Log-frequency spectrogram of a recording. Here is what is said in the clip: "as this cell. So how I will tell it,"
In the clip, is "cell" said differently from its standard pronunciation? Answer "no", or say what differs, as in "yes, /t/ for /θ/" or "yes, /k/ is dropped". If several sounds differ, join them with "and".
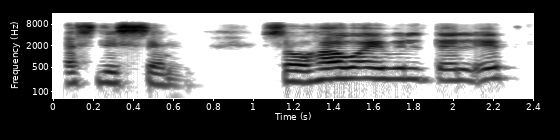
yes, /n/ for /l/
